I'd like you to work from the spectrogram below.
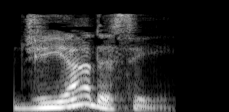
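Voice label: "geodesy", British English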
